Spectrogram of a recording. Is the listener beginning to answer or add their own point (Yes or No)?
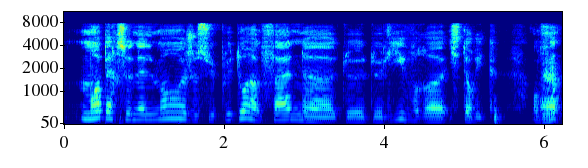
No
